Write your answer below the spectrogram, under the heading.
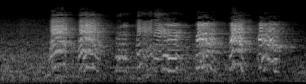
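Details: Red-shouldered macaws back at their nest in the morning, checking that no other bird has taken it; seven harsh, rasping squawks in quick succession, bright and buzzy, some closely paired.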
